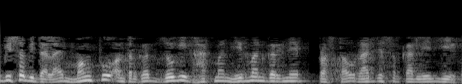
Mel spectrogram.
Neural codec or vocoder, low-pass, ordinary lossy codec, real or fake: none; 3.6 kHz; AAC, 16 kbps; real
